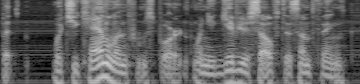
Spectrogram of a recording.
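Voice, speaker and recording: A Canadian basketball coach in his forties appears as a radio interview guest, sounding thoughtful and grateful. He laughs easily and pauses often with plenty of fillers, and his low, mellow voice is captured in a dry recording.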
